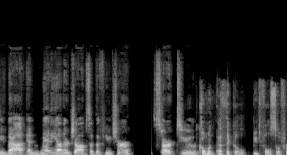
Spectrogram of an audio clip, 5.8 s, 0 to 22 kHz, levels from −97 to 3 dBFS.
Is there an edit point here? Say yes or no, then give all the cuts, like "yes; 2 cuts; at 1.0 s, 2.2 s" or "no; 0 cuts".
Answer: yes; 1 cut; at 4.0 s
